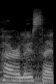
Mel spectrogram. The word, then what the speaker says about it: pyrolusite: You know what pyrolusite is, right? Yeah, neither did I. Pyrolusite, key syllable pyro, by the way, is the shit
